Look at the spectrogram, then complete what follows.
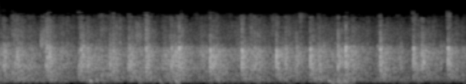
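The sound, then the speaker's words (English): An audience applauds the panelists at an event in Rhode Island: Department of Education Deputy Commissioner Lisa Odom Vallela, Central Falls Mayor Maria Rivera and Post-Secondary Commissioner Shannon Gilkey. The applause is a steady wash of overlapping claps, moderately loud and sustained for a few seconds without fading, with no voices over it. “Let's give our panelists a quick round of applause.”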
